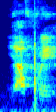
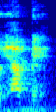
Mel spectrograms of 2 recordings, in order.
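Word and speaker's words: Yahweh: jadi ya yhwh itu sebelumnya diucapkan fonetik atau bunyinya yave atau Yabe Nah itu terkonfirmasi ada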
